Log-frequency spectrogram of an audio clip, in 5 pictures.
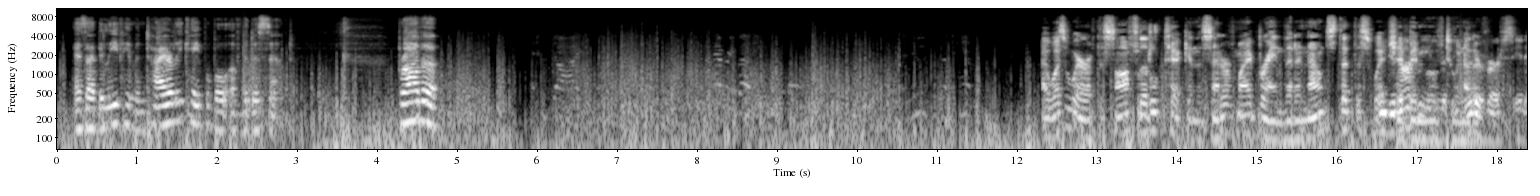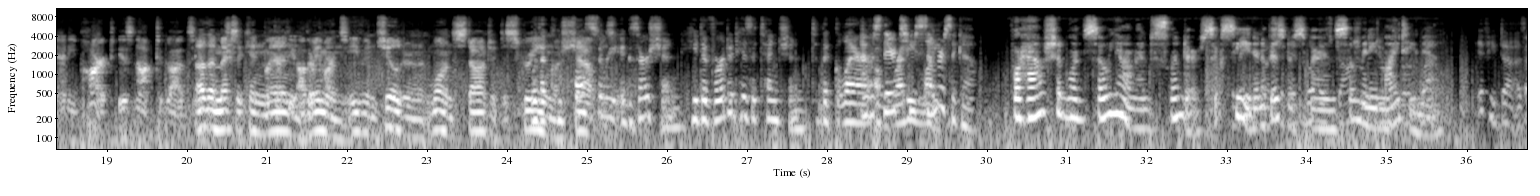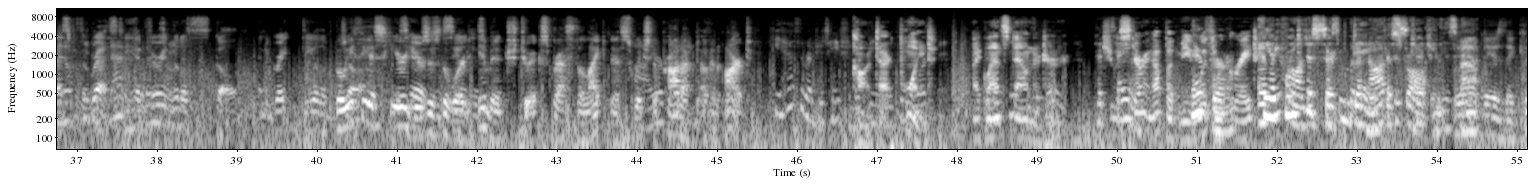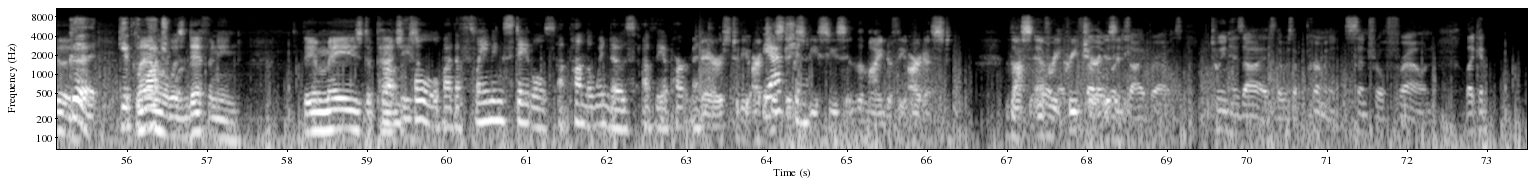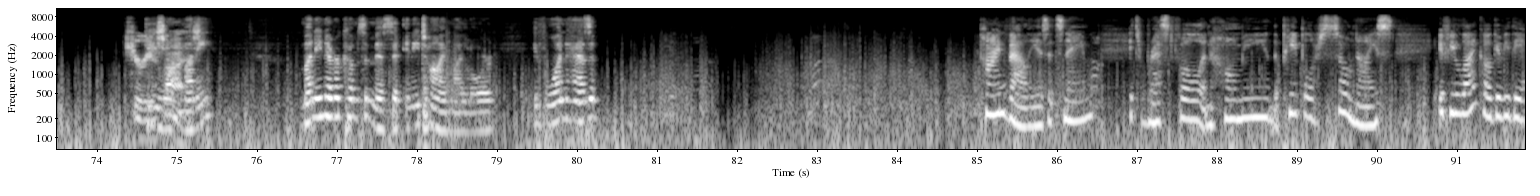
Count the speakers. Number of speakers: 10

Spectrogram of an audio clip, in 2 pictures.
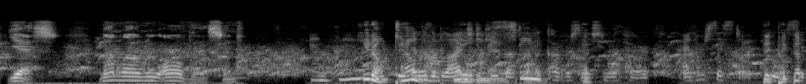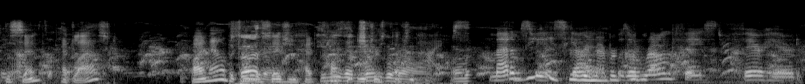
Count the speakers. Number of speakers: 4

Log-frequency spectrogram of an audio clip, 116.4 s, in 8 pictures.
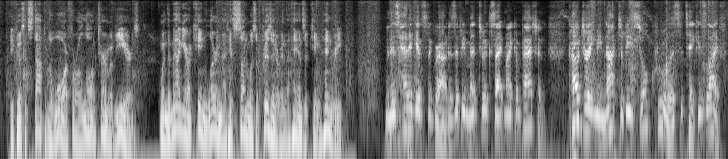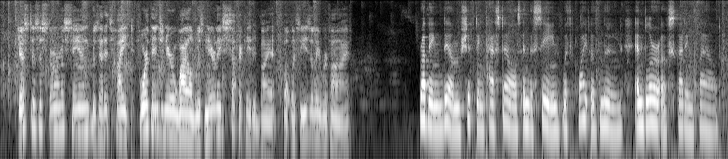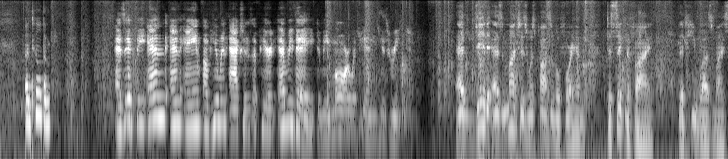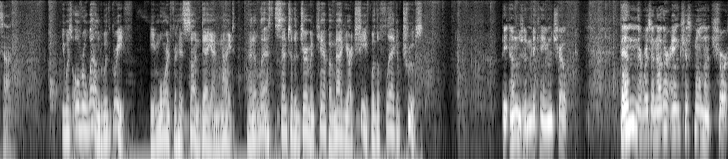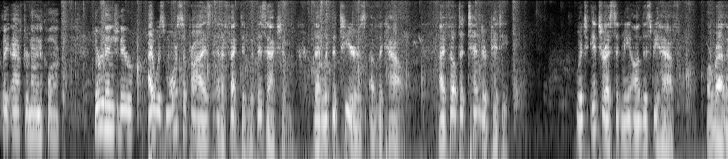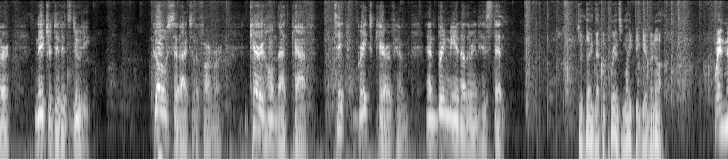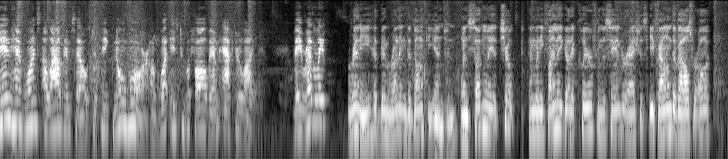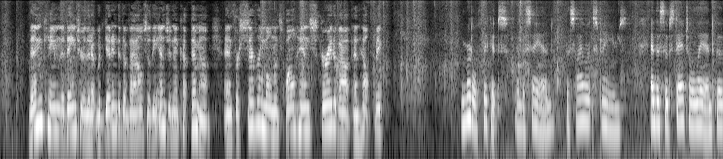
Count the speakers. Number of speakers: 5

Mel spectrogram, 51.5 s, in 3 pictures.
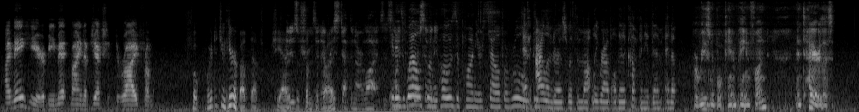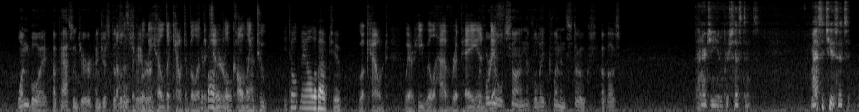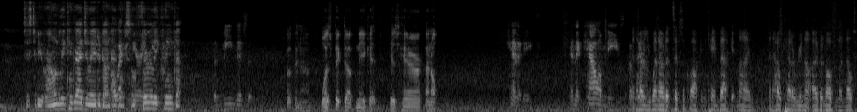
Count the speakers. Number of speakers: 8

